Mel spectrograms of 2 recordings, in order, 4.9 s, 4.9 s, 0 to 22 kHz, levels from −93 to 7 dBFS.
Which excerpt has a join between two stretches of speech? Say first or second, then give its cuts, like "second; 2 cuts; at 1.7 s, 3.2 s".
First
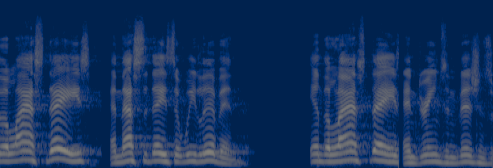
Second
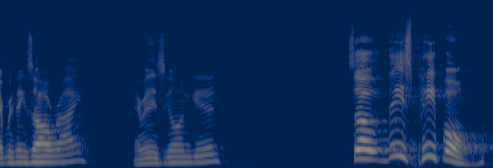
first; 2 cuts; at 1.0 s, 4.0 s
